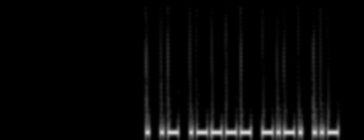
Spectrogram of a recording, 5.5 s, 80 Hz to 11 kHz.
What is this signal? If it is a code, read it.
Morse code, heard as a keyed tone, about 22 wpm, 700 Hz. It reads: EA1CU
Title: DXCC-100 Call Signs - 5 Characters - 22wpm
